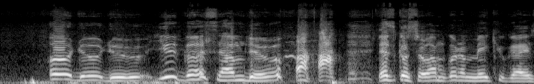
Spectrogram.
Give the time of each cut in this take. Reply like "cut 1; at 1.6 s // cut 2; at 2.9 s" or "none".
none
